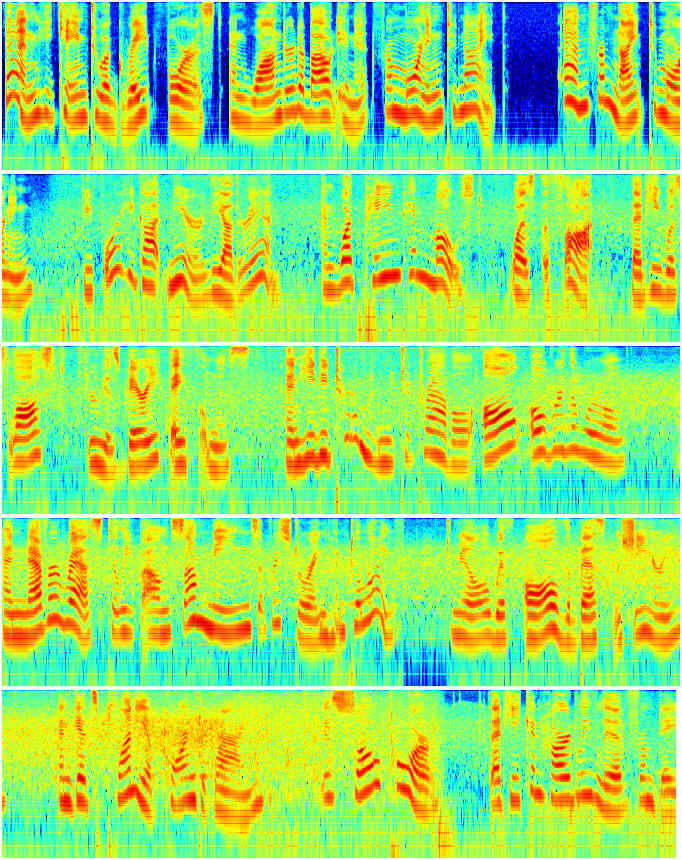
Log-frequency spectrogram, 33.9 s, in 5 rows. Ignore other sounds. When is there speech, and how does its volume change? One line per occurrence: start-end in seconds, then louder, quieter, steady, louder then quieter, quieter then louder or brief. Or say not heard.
0.0-33.8 steady.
